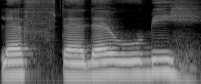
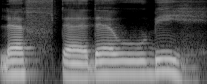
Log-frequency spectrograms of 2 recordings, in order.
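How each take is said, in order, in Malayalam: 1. മൂന്ന് അക്ഷരങ്ങളും ഒരേ നീളത്തിലാണ്. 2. മൂന്ന് അക്ഷരങ്ങളും ഒരേ നീളത്തിലാണ്.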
